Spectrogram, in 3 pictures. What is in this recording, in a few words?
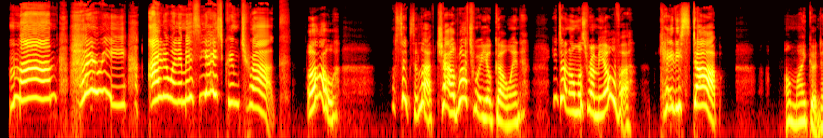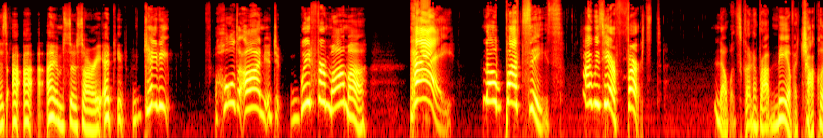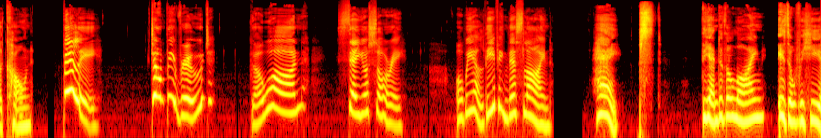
More Character Samples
